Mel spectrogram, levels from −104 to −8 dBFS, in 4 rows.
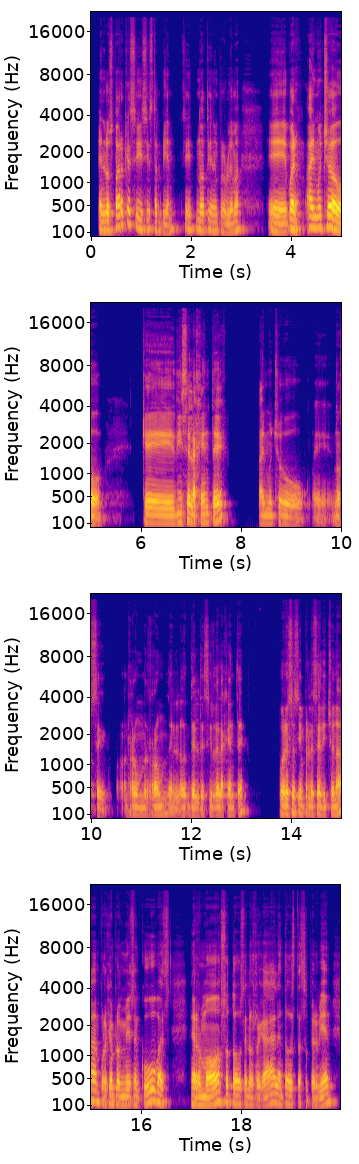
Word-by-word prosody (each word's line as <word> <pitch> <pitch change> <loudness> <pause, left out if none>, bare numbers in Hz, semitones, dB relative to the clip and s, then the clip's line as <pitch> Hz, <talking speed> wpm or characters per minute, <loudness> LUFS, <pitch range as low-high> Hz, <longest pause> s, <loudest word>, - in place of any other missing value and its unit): En 120 - 0
los 125 -1 +1
parques 190 +7 +2
sí, 155 -9 -5
sí 135 0 -9
están 125 -2 -7
bien, 135 +3 -8
sí, 135 - -9
no 125 -2 -2
tienen 120 -3 -6
problema, 125 +2 -4 0.5
eh, 105 -2 +2
bueno, 135 -2 +6
hay 155 0 +4
mucho 460 - +7 0.7
que 100 -1 +2
dice 115 +2 0
la - - +6
gente, 120 - 0 0.6
hay 100 0 -4
mucho, 100 +1 -6 0.6
eh, - - -14
no - - -6
sé, - - -9 0.3
rum, 95 -2 -6
rum 95 +3 -5
del 95 - -7
del 90 -2 -3
decir 90 +2 -11
de 100 - 0
la 90 - 0
gente. 95 +7 -6 0.6
Por 105 - +1
eso 120 +2 -1
siempre 115 -2 -6
les 100 - -4
he - - +3
dicho: 95 0 -6
"No". 150 +4 +1
Por - - -4
ejemplo, 115 0 0
a - - -3
mí 105 - -5
me 105 0 -2
dicen: 105 -1 -5
"Cuba 140 +7 +1
es 135 -1 -11 0.4
hermoso, 110 +6 +4
todo 115 -2 +2
se 110 - -4
los 100 -2 -4
regalan, 110 +5 -1
todo - - 0
está 110 0 -7
superbién", 120 +7 -4
115 Hz, 165 wpm, -23 LUFS, 100-135 Hz, 0.7 s, mucho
